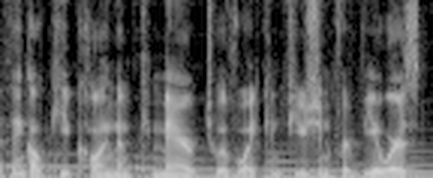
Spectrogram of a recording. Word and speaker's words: Khmer: the Khmer's own spelling, without realizing the final R that they wrote was meant to be silent. The mistake has since just caught on, and while I think I'll keep calling them Khmer to avoid confusion for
